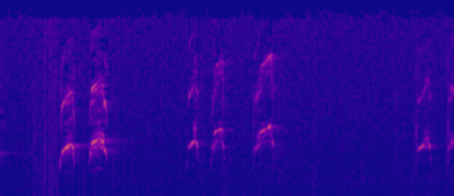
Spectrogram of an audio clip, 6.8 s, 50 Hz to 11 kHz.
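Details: Ospreys at the Loch of the Lowes nest in Scotland, watched by webcam on 21 August 2012 at 16:35 during a fish delivery; faint, short whistled chirps in paired and grouped bursts, spread irregularly over a quiet, hissy background.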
